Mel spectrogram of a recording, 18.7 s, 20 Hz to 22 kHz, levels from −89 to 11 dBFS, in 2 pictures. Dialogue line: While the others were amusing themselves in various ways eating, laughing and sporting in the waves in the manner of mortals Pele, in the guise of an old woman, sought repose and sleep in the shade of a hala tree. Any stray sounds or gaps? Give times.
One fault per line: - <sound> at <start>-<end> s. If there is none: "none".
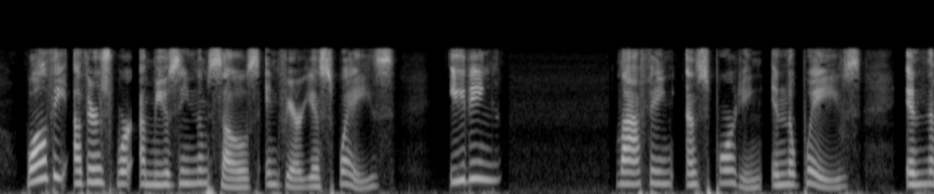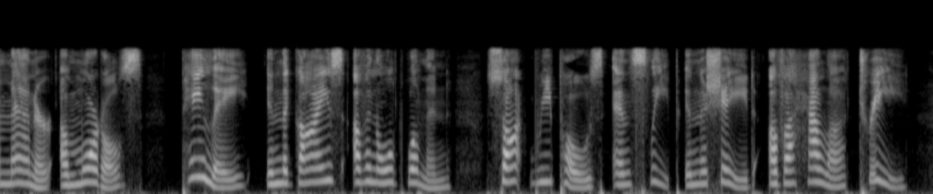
none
